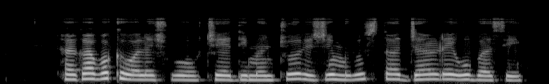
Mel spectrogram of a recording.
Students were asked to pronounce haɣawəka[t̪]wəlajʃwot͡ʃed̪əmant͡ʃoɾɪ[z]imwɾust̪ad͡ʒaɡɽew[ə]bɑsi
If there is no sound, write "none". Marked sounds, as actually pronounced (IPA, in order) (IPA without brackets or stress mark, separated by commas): none, ʒ, ə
